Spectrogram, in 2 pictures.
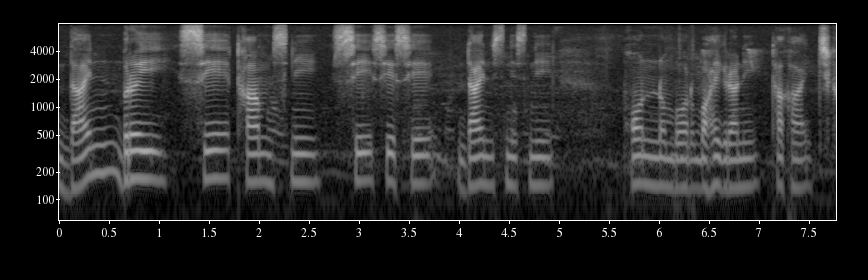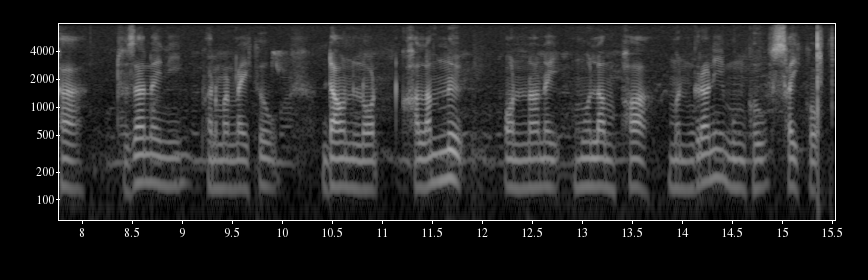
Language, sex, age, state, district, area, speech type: Bodo, male, 45-60, Assam, Kokrajhar, rural, read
